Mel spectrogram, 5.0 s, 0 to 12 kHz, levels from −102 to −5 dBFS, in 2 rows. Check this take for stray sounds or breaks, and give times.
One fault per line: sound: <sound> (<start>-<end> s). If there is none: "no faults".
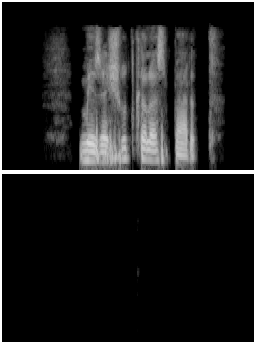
no faults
